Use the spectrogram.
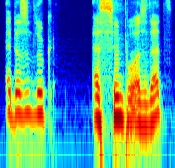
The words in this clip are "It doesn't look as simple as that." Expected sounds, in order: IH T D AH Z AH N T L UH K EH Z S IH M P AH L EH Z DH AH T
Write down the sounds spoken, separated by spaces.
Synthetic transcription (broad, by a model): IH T D AH Z AH N T L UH K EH S IH M P AH L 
